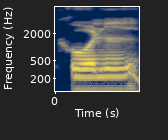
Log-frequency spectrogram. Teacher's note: Kahwa ku bertemu dengan huruf yang tasik, kahwa lam kul. Tak boleh baca ku, tapi baca kul di bawah mahraj kita kepada huruf lam.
